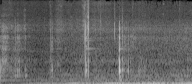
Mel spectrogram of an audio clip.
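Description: Low rumble of wind buffeting the camera microphone, swelling as the wearer walks out into the open, with three sharp taps of footsteps.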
